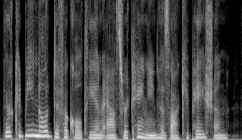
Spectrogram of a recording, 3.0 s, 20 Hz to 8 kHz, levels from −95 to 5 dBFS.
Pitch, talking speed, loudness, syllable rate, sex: 190 Hz, 180 wpm, -17 LUFS, 6.8 syllables/s, female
